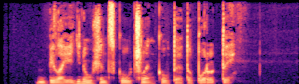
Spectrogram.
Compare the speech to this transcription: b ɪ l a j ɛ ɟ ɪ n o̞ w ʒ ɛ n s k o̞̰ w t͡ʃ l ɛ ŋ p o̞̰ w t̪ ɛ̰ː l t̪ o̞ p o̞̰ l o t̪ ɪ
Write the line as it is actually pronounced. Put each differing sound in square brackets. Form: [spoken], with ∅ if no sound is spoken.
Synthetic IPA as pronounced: b ɪ l a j ɛ ɟ ɪ n o̞ w ʒ ɛ n s k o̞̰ w t͡ʃ l ɛ ŋ [k] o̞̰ w t̪ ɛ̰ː [∅] t̪ o̞ p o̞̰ [ɾ] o t̪ ɪ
